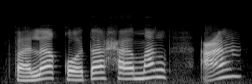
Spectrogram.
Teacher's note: huruf ain keluar dari tengah tenggorokan juga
